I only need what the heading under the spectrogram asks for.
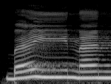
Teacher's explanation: Kemudian ada hukum alif lam namanya alif lam syamsiyah karena alif lam menghadapi huruf syamsiyah yaitu huruf nun, maka alif lam tidak dibaca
